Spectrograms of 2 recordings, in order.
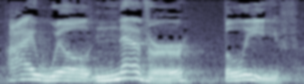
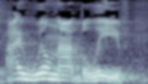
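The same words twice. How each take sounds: First: Slow, weighty I will never believe with never leaned on; preacher showing the emphatic translation, slow and firm. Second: Said in the usual way. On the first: Shown as a demonstration. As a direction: press every word of I will never believe, slowly. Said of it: "In fact, it's emphatic". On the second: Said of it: "much stronger than we get from reading it".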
